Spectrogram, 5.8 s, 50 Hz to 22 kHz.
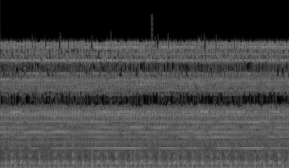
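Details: Hotpoint BHWMXL145 washing machine on a test spin. Heavy rhythmic thumping roughly once a second under a loud rattling spin, as the drum flops about. Two drum spider arms are snapped and the drum is cracked at the back. Bearings were first blamed.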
